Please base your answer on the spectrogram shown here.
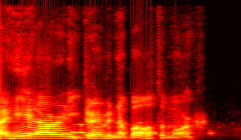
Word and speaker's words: Baltimore: Baltimore? Yeah. Yo, cuz when you're in the city, we don't pronounce the T, but everybody else does. Say it. Baltimore. Baltimore.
